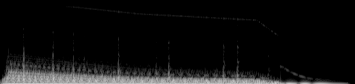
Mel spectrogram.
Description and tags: backfiring vehicle right–left
a synthetic vehicle slowing down to stop with backfire, panning from right to left.
auto, automobile, backfire, byke, car, sound-design, synthetic, vehicle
